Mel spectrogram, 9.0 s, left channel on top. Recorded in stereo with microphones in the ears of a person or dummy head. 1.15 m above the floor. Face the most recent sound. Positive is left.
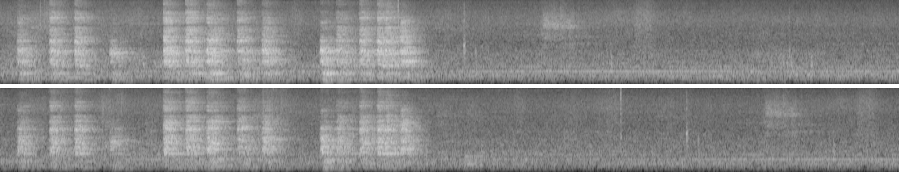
turn(degrees=5)  # may be behind; listen again after turning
